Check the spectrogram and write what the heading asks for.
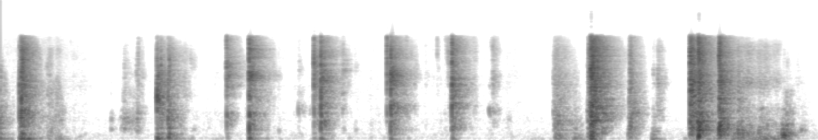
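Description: A dozen or so sharp, irregular clicks and knocks as a small box of hockey cards is opened and handled, with the loudest knocks near the end.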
